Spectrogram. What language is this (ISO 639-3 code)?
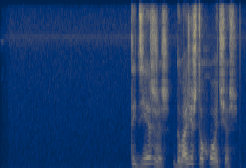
rus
